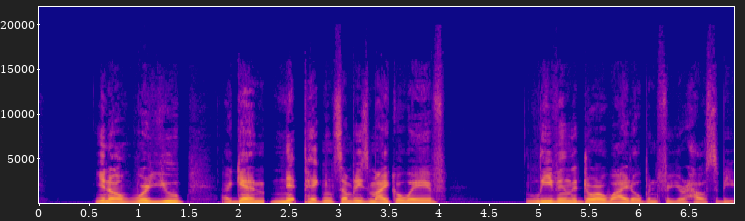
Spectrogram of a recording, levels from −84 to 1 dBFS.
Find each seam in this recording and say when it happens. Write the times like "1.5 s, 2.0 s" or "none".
2.2 s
